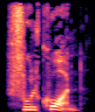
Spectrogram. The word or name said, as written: fuldkorn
